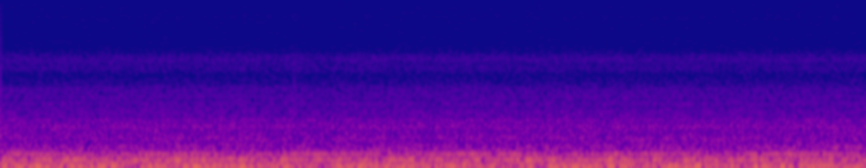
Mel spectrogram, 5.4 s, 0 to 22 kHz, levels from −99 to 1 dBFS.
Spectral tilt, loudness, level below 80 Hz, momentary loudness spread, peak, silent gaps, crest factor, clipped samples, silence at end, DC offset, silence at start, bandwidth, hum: -8 dB/octave; -52 LUFS; -50 dBFS; 2 LU; -36 dBFS; none; 12 dB; under 0.1%; 0 s; under 0.1%; 0 s; 19.5 kHz; none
